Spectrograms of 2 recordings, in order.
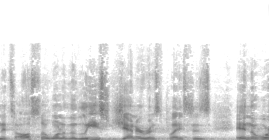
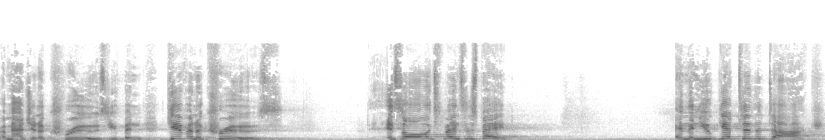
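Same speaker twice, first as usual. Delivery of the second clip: higher-pitched, excited sermon illustration; animated preaching; 6 semitones higher than usual. Real, not acted. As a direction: build the picture for the congregation with urgency.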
